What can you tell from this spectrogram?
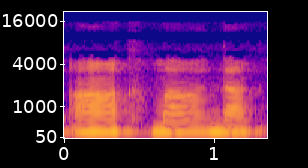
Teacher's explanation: अनुनासिक चंद्र बिंदु जिसको हम बोलते हैं, इसका उच्चारण करते समय हवा नाक और मुख दोनों से जो है निकलते, इसलिए इसको अनुनासिक कहते हैं।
